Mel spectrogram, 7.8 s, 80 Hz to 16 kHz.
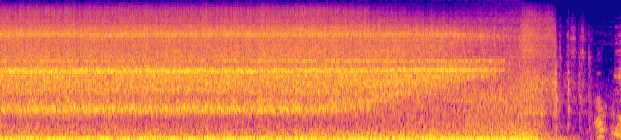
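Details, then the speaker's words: Chrysler 440 big block V8 from a 1974 New Yorker, no throttle linkage, throttle held wide open by hand: roars loud and steady at full throttle, then dies when released; carburetor judged bad, only catches held wide open. "The carb is no good, right? Like it's, I gotta hold it wide open to get it to catch."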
